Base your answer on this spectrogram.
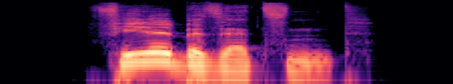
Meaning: present participle of fehlbesetzen
- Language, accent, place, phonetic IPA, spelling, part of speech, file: German, Germany, Berlin, [ˈfeːlbəˌzɛt͡sn̩t], fehlbesetzend, verb, De-fehlbesetzend.ogg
